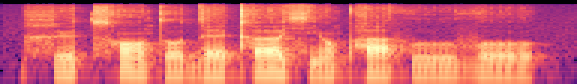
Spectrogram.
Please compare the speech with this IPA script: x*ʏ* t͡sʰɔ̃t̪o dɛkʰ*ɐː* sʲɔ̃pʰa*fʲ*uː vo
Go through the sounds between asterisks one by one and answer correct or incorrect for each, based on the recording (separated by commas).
correct, correct, incorrect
